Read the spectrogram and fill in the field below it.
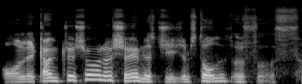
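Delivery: rereading the garbled line in a put-on foreign accent; mock broken English. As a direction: sound it out like the clumsy commenter. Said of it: "What's that mean?".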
